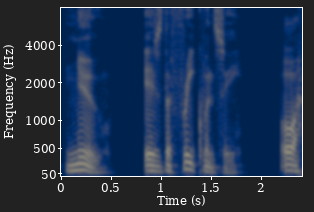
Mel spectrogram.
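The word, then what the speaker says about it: nu: 34 JW seconds, and new pronounced new is the frequency or how fast the light wave oscillates.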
